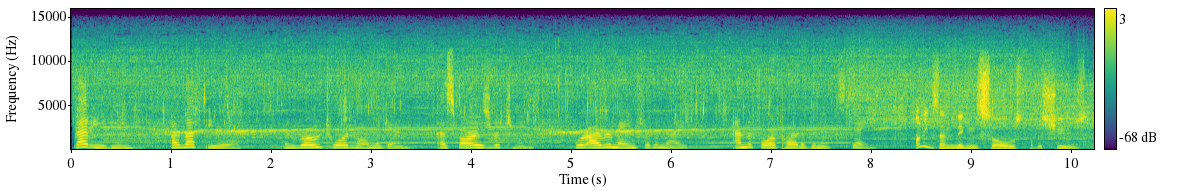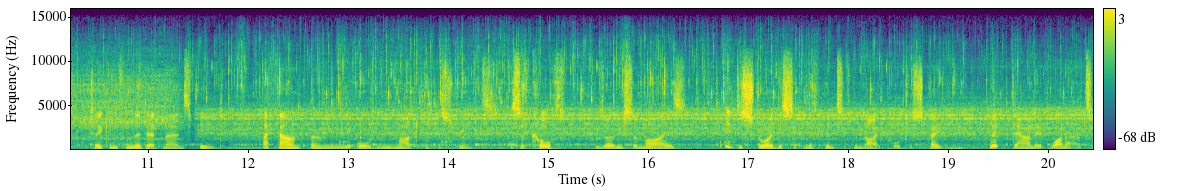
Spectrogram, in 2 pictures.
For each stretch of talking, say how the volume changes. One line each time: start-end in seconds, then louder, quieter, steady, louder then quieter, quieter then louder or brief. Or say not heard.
0.0-20.4 steady.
